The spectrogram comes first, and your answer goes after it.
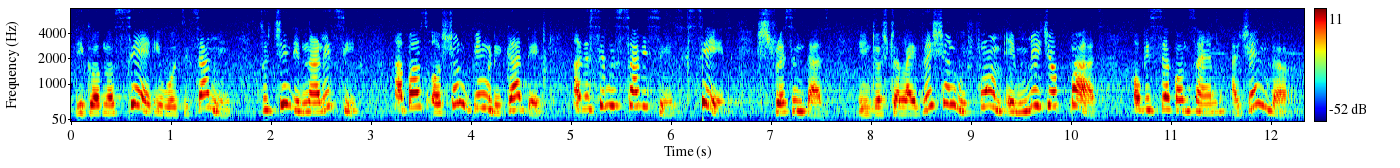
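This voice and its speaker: A female news presenter with a Nigerian accent reviews the newspapers in a high voice. Her delivery swings widely in pitch and is emphatic and deliberate. Some background noise sits faintly behind her. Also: big pitch swings, darkish tone, low-quality recording. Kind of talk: read-aloud newspaper review on TV.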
